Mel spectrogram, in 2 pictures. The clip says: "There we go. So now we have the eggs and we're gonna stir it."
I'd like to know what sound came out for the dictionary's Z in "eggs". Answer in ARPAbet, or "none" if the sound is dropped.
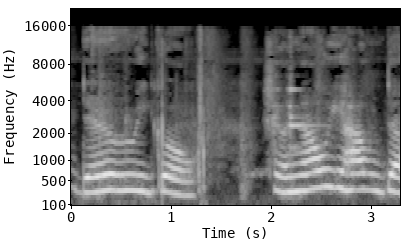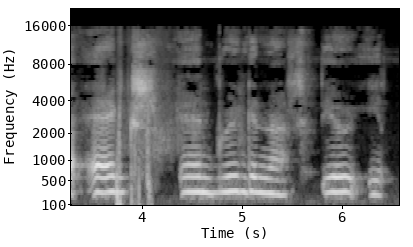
S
